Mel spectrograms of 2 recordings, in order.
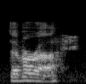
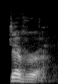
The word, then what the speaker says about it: Devara: Devara. Devara. Okay, great. Yeah, Devara. Devara. Okay, emphasis on the Egyptian Ra.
